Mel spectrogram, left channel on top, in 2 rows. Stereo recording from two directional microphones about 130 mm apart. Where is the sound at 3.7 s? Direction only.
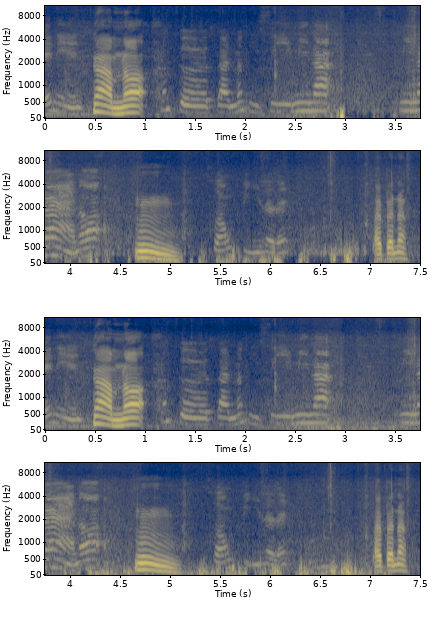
20° left (ahead or behind).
